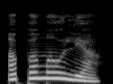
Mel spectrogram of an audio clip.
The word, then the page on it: ಅಪಮೌಲ್ಯ: apamaulya; Kannada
